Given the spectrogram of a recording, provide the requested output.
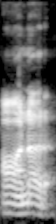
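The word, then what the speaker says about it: honour: ठीक है, thank you for being with us, इट इज एन ऑनर। यहाँ उच्चारण ओ से है, एच साइलेंट है इसलिए एन आएगा।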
